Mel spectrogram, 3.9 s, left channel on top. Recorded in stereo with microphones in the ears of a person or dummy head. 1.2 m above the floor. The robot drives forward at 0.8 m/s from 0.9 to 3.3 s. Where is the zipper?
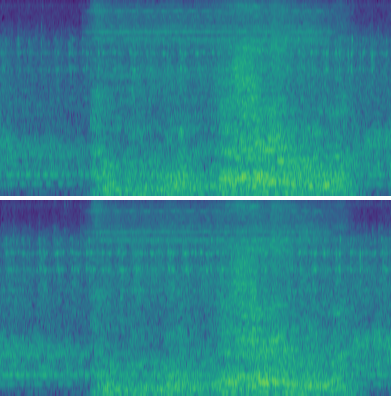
15° left (ahead or behind), 6.5 m.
